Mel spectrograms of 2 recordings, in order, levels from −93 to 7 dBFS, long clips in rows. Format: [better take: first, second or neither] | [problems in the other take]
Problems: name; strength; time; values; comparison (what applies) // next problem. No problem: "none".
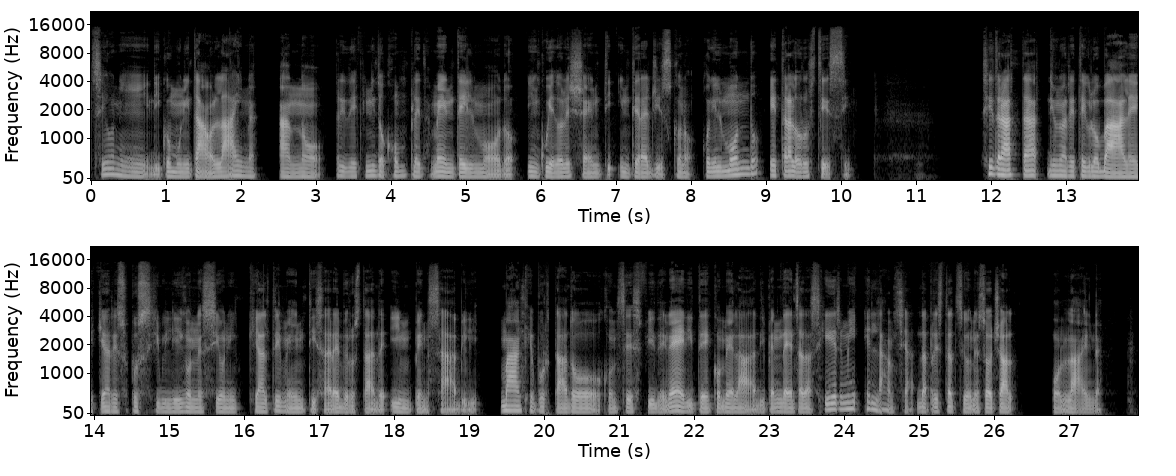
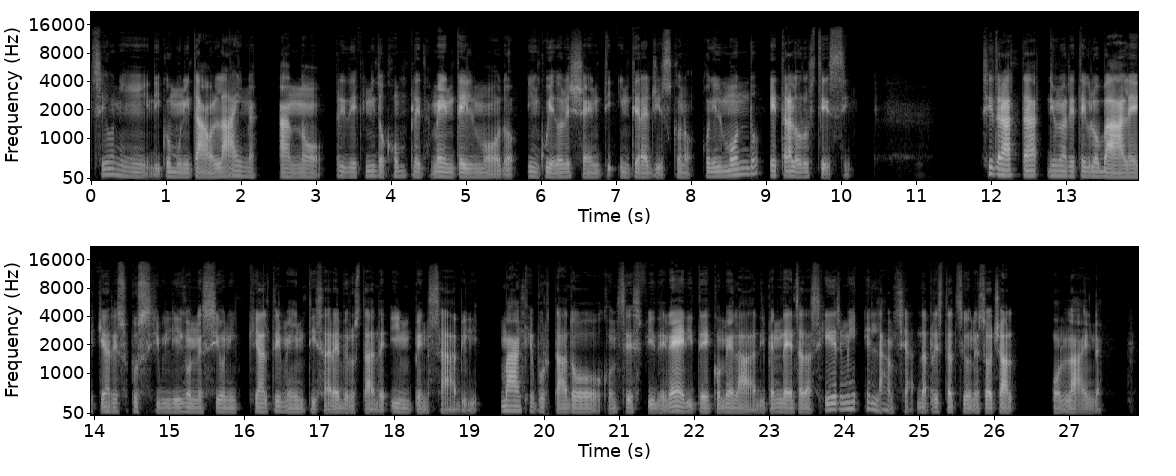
first | thin; somewhat; fading below 750 Hz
